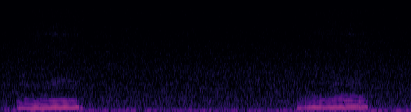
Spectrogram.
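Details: Sleeping cat gives two soft, buzzing snores a few seconds apart over low background hum; gentle snoring while asleep.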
